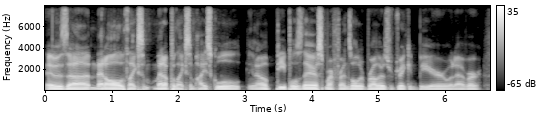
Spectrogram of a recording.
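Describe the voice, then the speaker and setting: A young man with a fairly low voice tells a story on a podcast, lively and laughing, and often breaks into high squeaky impressions of what people said. He is recorded close and dry in a studio. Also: brisk, dry recording. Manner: animated, laughing, jumps into high-pitched quoted voices. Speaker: podcast co-host. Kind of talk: casual storytelling chat.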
